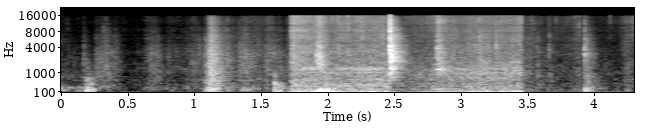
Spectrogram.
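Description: Handling noise from a plastic replica helmet being turned and moved on a plastic-covered table: a knock about a second in, then about two seconds of rustling and scraping with low rumbling bumps and a sharp click in the middle.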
